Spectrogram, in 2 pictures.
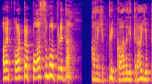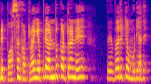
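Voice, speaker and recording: A woman's voice: very high voice, quick pace, fairly bright tone. A woman with a Tirunelveli accent playing a devoted young heroine in a dramatic serial, speaking with heartfelt, defiant conviction. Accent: Tirunelveli Tamil. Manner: defiant, then sorrowful and pleading.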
